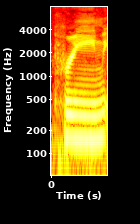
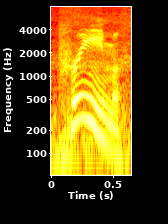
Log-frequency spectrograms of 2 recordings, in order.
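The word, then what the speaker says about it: Prien: They told me it's pronounced Preem, even though it's spelled P-R-I-E-N. They said no, like Preem with an M.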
